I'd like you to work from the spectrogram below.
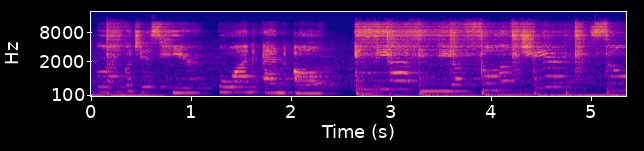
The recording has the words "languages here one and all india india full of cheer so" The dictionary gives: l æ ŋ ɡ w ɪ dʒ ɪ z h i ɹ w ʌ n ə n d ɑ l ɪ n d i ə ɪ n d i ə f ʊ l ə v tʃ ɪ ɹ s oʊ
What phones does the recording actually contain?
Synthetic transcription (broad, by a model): l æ ŋ ɡ w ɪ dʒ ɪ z h i ɹ w ʌ n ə n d ɑ l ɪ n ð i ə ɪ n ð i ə f ʊ l ə v tʃ ɪ ɹ s oʊ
